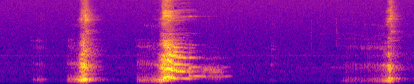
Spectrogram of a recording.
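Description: Basset hound howling in separate calls because its owner has gone out: a short call about a second in, a longer one a second later that falls in pitch, and another near the end.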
